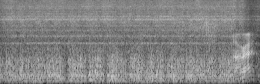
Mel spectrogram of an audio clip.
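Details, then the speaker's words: Bullseye forge burner just lit, cold combustion chamber: loud steady roar with soft uneven huffing pulses, normal until the chamber warms. "you may hear her huffing just a little bit. They're not necessarily cold nature, but it does take just a minute for the combustion chamber to warm up."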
